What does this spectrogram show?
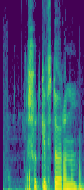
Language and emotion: Russian, neutral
